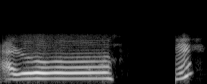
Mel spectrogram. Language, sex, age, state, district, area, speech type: Assamese, female, 30-45, Assam, Charaideo, rural, conversation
